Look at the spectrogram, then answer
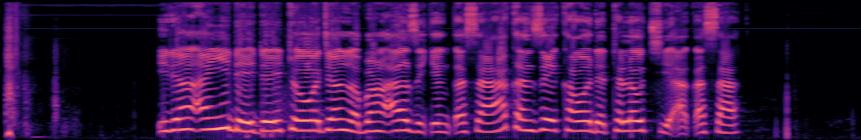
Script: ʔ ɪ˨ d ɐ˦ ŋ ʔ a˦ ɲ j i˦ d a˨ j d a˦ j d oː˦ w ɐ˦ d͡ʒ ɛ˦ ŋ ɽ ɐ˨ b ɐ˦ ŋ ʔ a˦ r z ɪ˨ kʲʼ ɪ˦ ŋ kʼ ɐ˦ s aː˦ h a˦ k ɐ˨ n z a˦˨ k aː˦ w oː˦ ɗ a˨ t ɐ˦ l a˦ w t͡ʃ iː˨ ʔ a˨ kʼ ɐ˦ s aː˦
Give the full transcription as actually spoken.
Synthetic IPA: ʔ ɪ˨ d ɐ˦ ŋ ʔ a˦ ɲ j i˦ d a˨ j d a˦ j t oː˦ w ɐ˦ d͡ʒ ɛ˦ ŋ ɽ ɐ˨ b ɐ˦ ŋ ʔ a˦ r z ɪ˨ kʲʼ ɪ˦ ŋ kʼ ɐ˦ s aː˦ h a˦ k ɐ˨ n z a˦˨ k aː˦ w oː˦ d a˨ t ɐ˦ l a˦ w t͡ʃ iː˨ ʔ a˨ kʼ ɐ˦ s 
